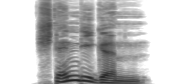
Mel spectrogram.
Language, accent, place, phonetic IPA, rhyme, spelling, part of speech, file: German, Germany, Berlin, [ˈʃtɛndɪɡəm], -ɛndɪɡəm, ständigem, adjective, De-ständigem.ogg
- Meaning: strong dative masculine/neuter singular of ständig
